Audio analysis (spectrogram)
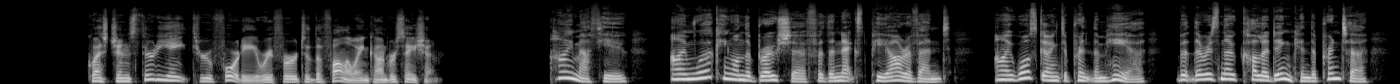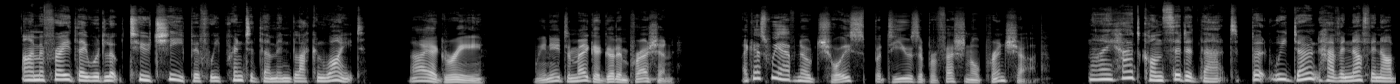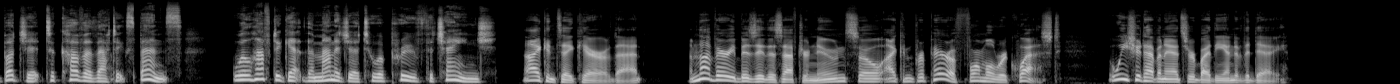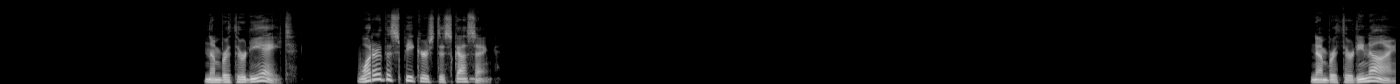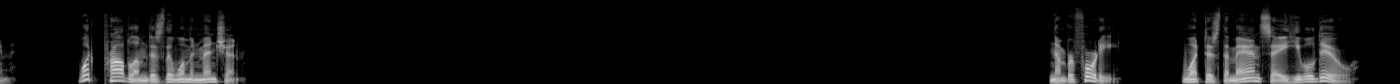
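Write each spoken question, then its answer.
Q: What are the speakers discussing?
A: Printing brochures for a PR event

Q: What problem does the woman mention?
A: There is no colored ink in the printer

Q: What does the man say he will do?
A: Prepare a formal request to the manager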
